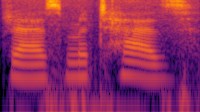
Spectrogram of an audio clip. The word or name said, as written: razzmatazz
